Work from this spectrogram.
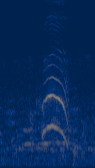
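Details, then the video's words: A kitten gives one short, clear mew that rises and then falls in a smooth arch, with strong harmonics, over a quiet background. "kittens meowing| baby cat sound"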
